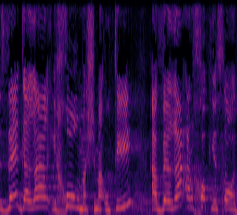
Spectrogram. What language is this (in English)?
Hebrew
